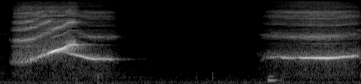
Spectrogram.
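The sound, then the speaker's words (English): A slide whistle blown twice while the slide is dragged: a breathy first note that glides upward in pitch, a second of silence, then a steadier, sustained second tone. No voices. “I'm just whistling and then dragging the slide.”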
